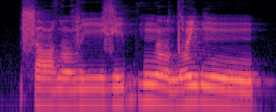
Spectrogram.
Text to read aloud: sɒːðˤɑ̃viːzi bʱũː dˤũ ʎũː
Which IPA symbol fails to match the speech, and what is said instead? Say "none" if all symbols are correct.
none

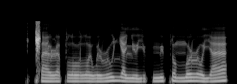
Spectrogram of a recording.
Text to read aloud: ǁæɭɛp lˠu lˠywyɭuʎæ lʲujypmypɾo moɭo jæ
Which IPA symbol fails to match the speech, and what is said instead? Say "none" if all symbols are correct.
none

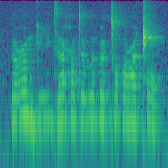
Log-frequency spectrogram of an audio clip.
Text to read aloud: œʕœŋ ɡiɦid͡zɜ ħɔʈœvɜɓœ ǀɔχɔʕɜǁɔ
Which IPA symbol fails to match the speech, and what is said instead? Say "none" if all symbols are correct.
ʈ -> t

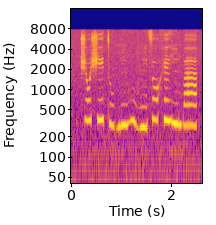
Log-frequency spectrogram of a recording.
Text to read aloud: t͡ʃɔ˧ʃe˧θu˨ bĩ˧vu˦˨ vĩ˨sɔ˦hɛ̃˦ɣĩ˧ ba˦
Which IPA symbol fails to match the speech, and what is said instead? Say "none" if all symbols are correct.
θ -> t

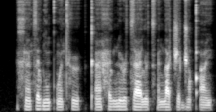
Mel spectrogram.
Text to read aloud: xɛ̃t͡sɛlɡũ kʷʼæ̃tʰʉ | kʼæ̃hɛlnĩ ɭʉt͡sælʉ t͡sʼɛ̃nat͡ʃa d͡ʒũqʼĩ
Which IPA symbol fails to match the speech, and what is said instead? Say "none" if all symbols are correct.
none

